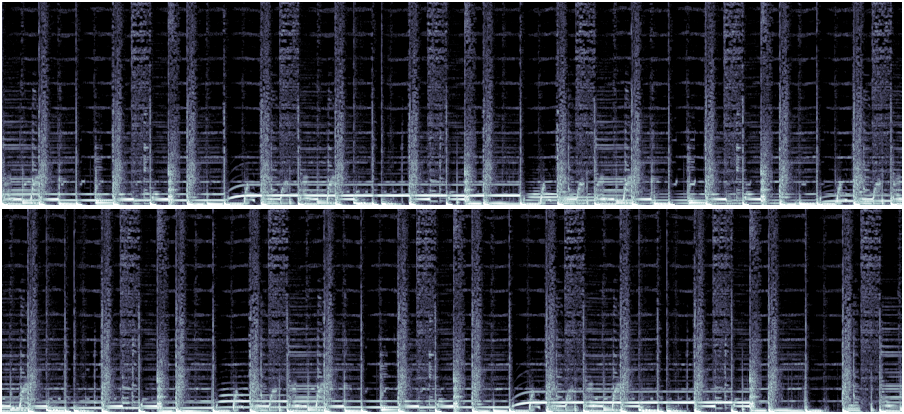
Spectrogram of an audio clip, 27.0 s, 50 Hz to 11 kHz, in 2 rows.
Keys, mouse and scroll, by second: 0.1-0.5 middle drag, 0.5 click, 0.7-1.6 scroll up 3, 0.8 shift+middle drag, 1.3 middle click, 1.6 Tab, 1.8-3.7 middle drag, 3.7 scroll up 1, 3.8 scroll down 2, 4.1-7.4 shift+middle drag, 7.4-8.4 scroll up 7, 8.4-9.5 shift+middle drag, 9.5 ctrl+r, 10.5 click, 10.6 ctrl+a, 11.0-11.3 scroll down 8, 11.3-11.9 shift+middle drag, 11.9 ctrl+a, 12.2 middle click, 13.1 click, 13.5-14.5 middle drag, 14.5 ctrl+s, 15.1 click, 15.5-16.7 shift+middle drag, 16.7 ctrl+a, 17.0 click, 17.1 click, 18.9 click, 19.1 scroll down 1, 19.3-20.7 shift+middle drag, 20.7 click, 20.9 scroll down 1, 21.1 middle click, 21.4-21.9 scroll up 1, 22.2 click, 23.0 scroll up 1, 23.3-25.9 middle drag, 25.9 click, 26.0-26.7 scroll up 1, 26.7-27.0 scroll down 2.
